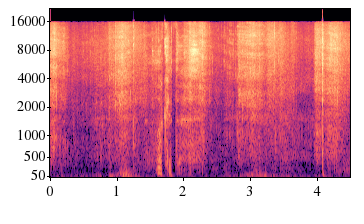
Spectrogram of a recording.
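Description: Footsteps crunching through dry fallen leaves, several separate steps in an uneven walking rhythm.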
